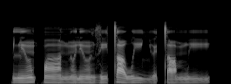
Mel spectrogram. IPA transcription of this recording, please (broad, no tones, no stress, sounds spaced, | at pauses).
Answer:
lʲ õ p ɑ̃ n õ ɾʲ õ z i t ɑ w i ʎ ø t ɑ m i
